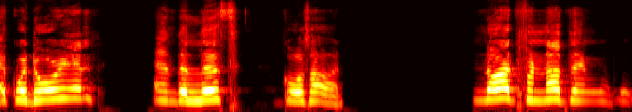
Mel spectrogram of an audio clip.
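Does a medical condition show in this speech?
Yes: cerebral palsy; present from birth.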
